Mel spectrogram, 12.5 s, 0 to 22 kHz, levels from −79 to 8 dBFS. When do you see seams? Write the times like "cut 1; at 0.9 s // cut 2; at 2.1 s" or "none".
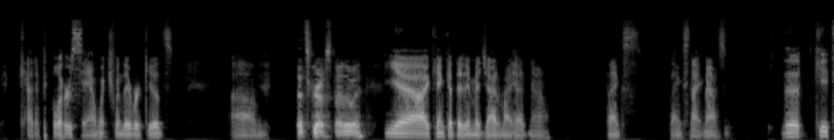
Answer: none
